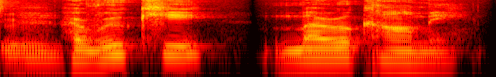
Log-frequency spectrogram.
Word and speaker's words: Haruki Murakami: So we're going to start with your favorite book, which is, you've got The Wind Up Bird Chronicles by, I've been pronouncing this, Haruki Murakami. – Yeah, that's very good.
